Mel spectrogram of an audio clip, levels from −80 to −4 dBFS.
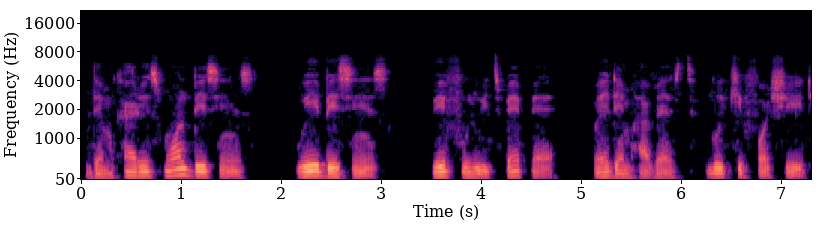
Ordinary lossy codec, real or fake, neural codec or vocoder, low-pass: none; real; none; none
